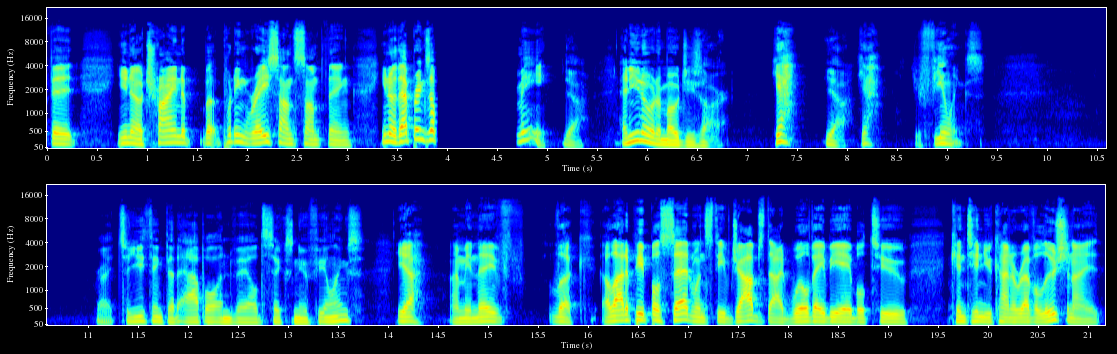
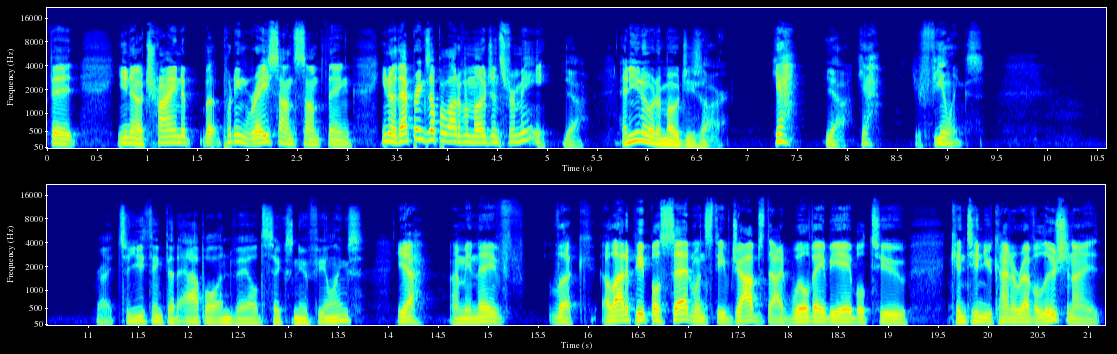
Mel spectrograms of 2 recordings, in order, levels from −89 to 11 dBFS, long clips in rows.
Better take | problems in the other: second | audio cutting out; at 4 s for 1 s

